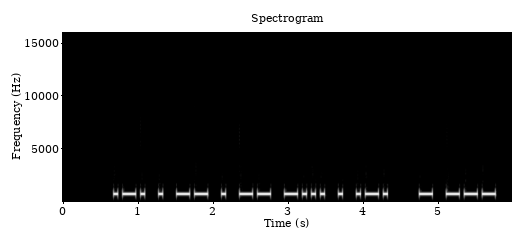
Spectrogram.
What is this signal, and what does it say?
Morse code, heard as a keyed tone, about 20 wpm, 700 Hz. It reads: REMEMBER TO
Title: Sentences with 2-Word Phrases - 20wpm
